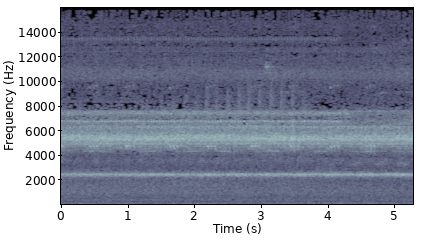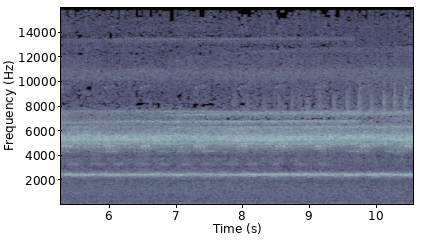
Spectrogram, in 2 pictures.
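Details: Night chorus of cicadas in Omaha, described as loud yet relaxing: an unwavering high-pitched ringing that never breaks, accompanied by a persistent low background rumble.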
